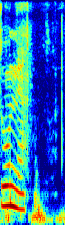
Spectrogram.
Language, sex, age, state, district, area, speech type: Hindi, female, 18-30, Uttar Pradesh, Chandauli, rural, read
